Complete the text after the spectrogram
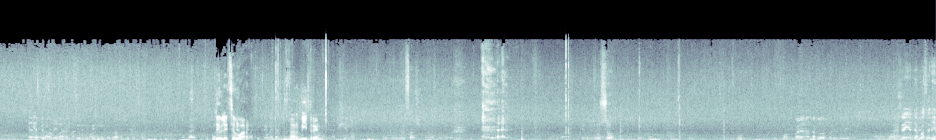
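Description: Men talk close by.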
